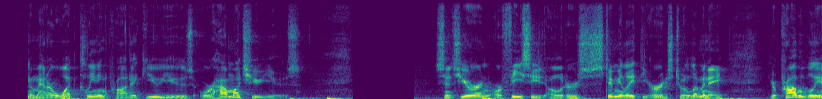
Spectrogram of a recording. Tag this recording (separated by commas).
Speech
